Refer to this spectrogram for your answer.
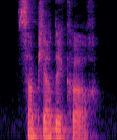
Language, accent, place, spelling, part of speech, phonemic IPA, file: French, France, Paris, Saint-Pierre-des-Corps, proper noun, /sɛ̃.pjɛʁ.de.kɔʁ/, LL-Q150 (fra)-Saint-Pierre-des-Corps.wav
- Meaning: Saint-Pierre-des-Corps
